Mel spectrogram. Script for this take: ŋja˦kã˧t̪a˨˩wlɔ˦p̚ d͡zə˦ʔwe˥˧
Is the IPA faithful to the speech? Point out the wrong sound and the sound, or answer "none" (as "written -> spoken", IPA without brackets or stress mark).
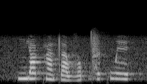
ʔ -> k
